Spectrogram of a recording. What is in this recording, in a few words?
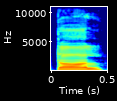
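voiceless unaspirated dental, hindi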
